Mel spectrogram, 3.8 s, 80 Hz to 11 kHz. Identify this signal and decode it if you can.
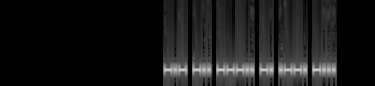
Morse code, heard as a keyed tone, about 46 wpm, 700 Hz. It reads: KD8NPB
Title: USA Call Signs - 6 Characters - Repeated 3x - 50wpm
